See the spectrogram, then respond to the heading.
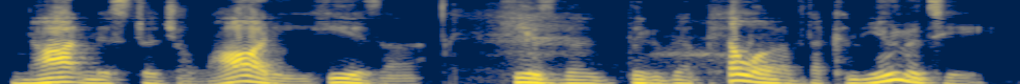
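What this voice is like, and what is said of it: Imitates another person's voice. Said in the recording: “my Erica impression”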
